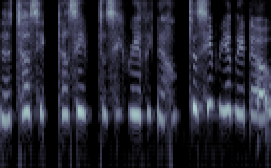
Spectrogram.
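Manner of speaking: very high, frantic, desperate pleading tone. Speaker retelling a story about Madam Mina, imitating Penelope pleading. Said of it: "And Pen- Penelope's like".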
